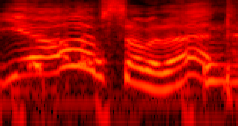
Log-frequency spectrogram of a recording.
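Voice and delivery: greedy mock voice. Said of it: "he saw it and he went".

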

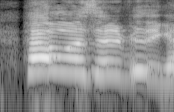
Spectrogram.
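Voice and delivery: high, loud bright server voice; chirpy waitress voice. Retold or imitated. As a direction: imitate the waitress checking in. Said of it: "she's like".

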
